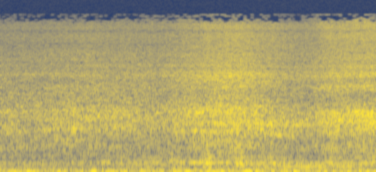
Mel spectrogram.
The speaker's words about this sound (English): And there's a car driving again.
